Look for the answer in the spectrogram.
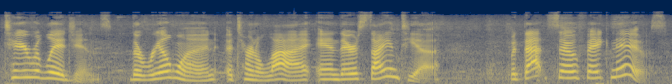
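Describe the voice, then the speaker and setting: An actress playing a flippant, zealous asylum inmate in an audio drama, chatty, sassy and theatrical, with slangy sarcasm. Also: female voice, high-pitched, bright, forceful tone, exaggerated voice. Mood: mocking.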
